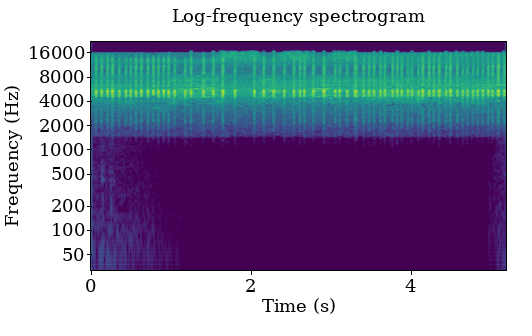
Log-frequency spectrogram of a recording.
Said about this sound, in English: For example, here's a Japanese large brown cicada, or aburazemi. And here he is again, this time running out of steam, so you can actually hear the individual clicks.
